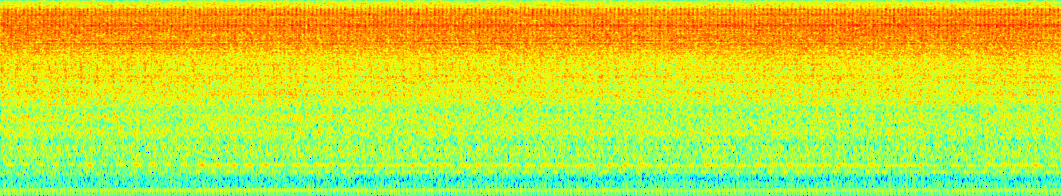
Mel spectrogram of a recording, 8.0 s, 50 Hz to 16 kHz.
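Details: 1996 Chevrolet Cavalier 2.2 started after water pump replacement and coolant refill, with a little steam from spilled fluid: constant, even idle hum with a steady low drone and no knocking or misses; normal idle.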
